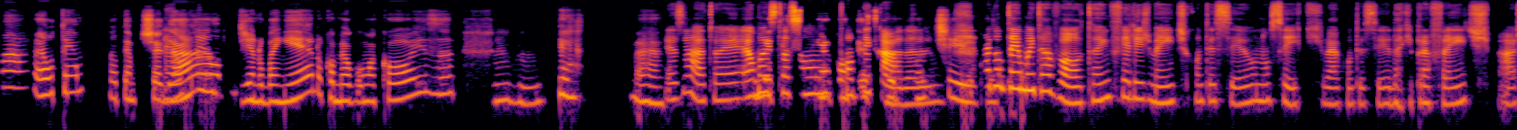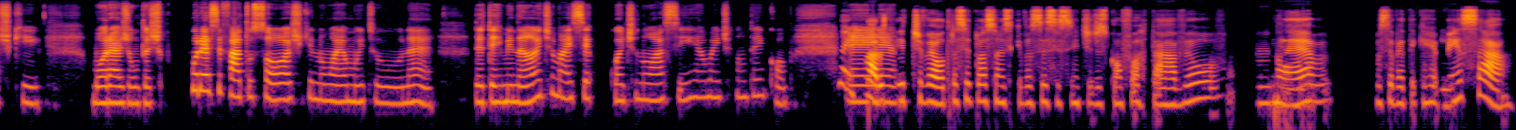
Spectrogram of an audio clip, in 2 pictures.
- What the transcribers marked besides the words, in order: other noise; tapping
- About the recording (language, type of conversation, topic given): Portuguese, podcast, Que papel os amigos e a família têm nas suas mudanças?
